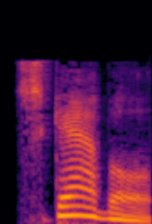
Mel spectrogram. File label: "scabble", English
